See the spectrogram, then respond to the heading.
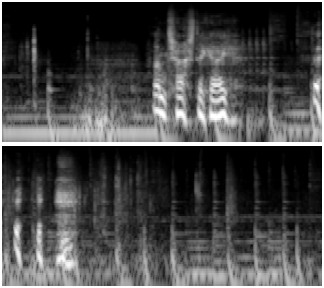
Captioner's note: laughs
